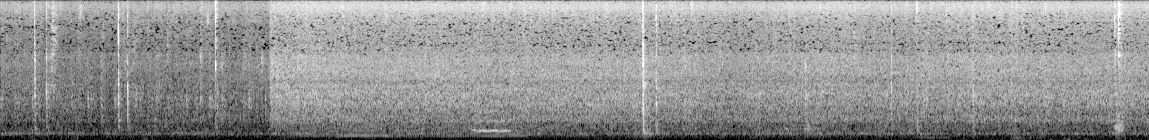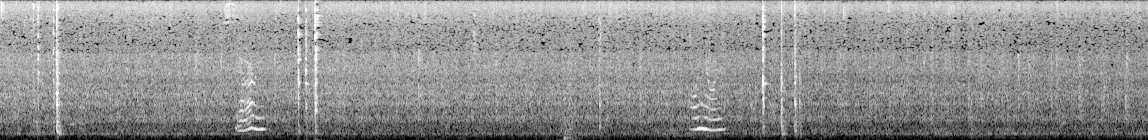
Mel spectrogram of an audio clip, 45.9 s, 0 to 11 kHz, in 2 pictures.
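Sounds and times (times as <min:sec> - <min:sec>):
stew boiling in a pot: 0:00.0 - 0:45.9.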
